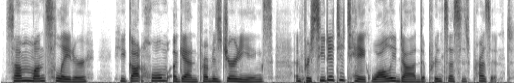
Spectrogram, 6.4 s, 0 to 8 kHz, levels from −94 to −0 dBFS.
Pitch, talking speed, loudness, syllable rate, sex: 225 Hz, 175 wpm, -18 LUFS, 4.6 syllables/s, female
